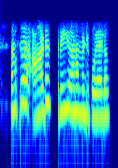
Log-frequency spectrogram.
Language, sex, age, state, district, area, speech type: Malayalam, female, 18-30, Kerala, Thiruvananthapuram, rural, conversation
